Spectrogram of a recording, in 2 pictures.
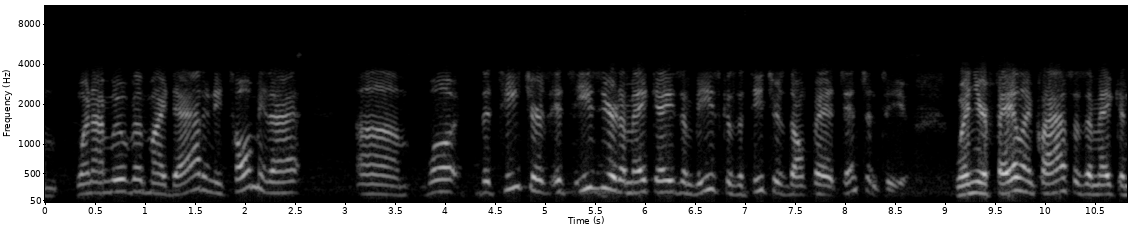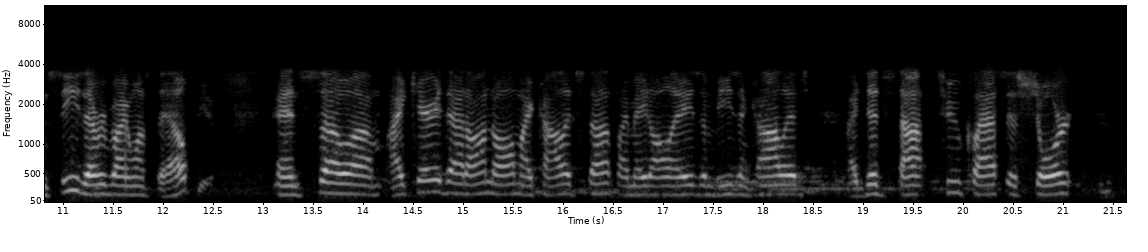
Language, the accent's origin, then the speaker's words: English; San Antonio, Texas, United States; I grew up in in San Antonio, Texas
